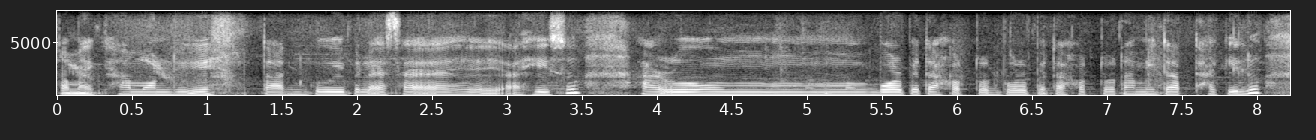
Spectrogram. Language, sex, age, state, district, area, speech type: Assamese, female, 30-45, Assam, Dibrugarh, urban, spontaneous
